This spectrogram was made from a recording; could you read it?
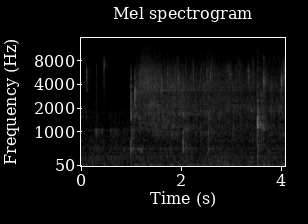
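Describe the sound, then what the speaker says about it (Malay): Tofu drops into hot oil with a sharp splash, then fries in a loud, steady sizzle with small pops and crackles scattered through it as it cooks for a Malay coconut vegetable stew. "Kita sambung goreng pula tauhu."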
